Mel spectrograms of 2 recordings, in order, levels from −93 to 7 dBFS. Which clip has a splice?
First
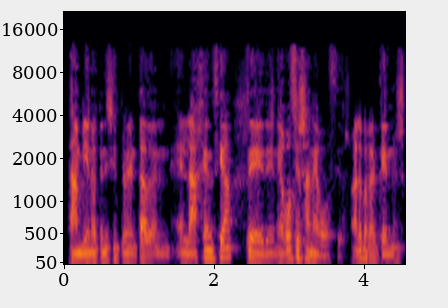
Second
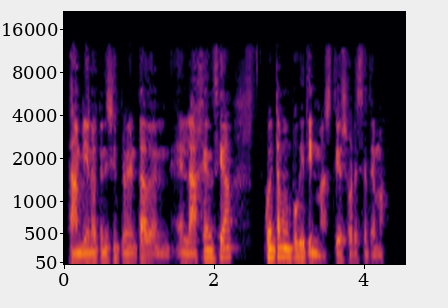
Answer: first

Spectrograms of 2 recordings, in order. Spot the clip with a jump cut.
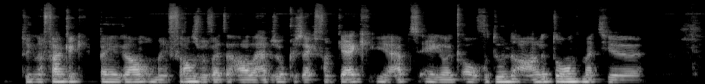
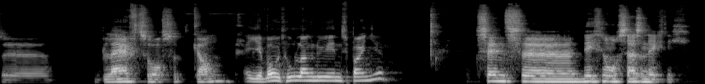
second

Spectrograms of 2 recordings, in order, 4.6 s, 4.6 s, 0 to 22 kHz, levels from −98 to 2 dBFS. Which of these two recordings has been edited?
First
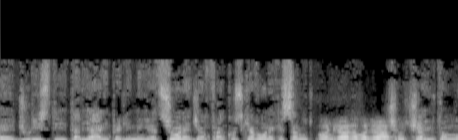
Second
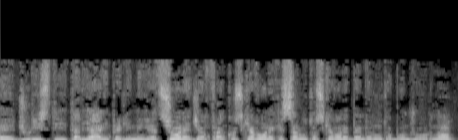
first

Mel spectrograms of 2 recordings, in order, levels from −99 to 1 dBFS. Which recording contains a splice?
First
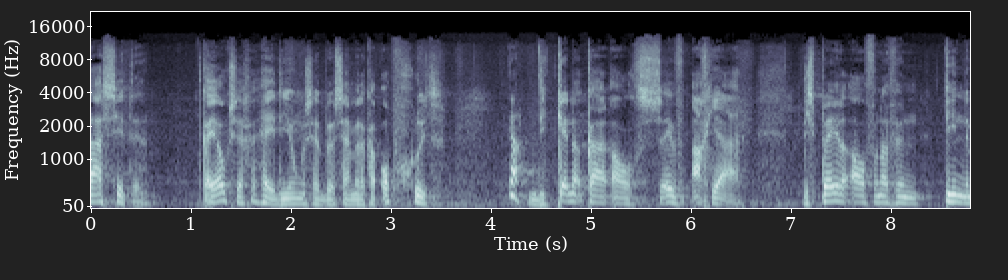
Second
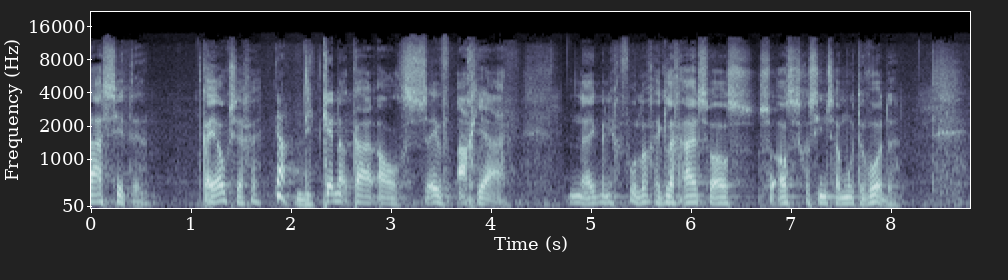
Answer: second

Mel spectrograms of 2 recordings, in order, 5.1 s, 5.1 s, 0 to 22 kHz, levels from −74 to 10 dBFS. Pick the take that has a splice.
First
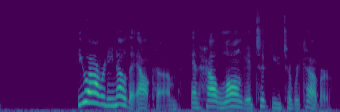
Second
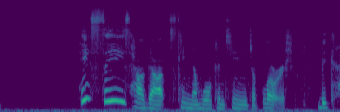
first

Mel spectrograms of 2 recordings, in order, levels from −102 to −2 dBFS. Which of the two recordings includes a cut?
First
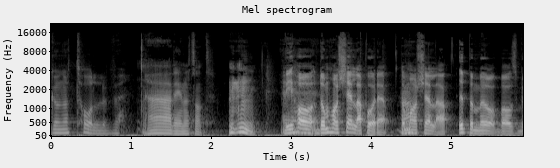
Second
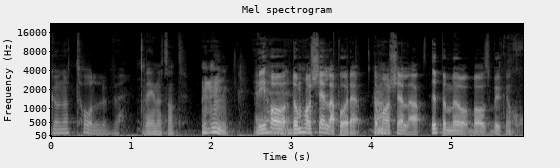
second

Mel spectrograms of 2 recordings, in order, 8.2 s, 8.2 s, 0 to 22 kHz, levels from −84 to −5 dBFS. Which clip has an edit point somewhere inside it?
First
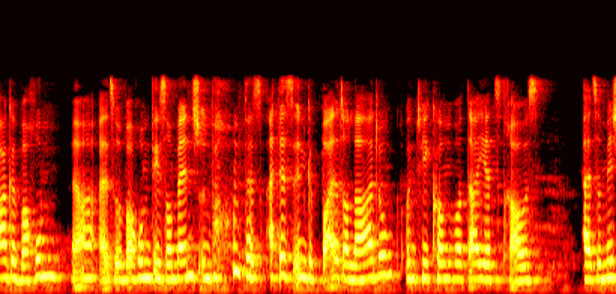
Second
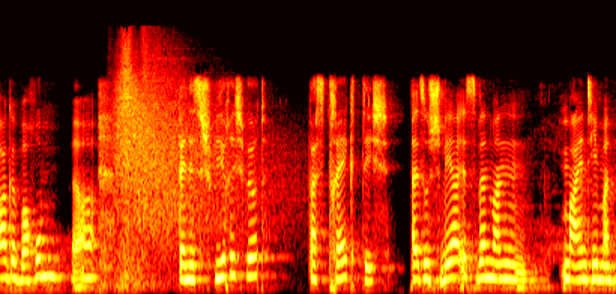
second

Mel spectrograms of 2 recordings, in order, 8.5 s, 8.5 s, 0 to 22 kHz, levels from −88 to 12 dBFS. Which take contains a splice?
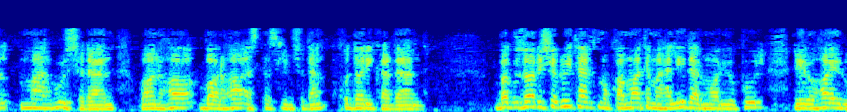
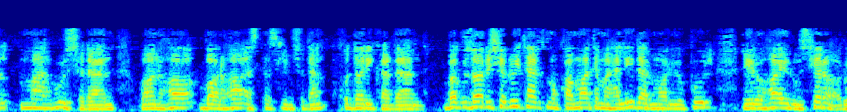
second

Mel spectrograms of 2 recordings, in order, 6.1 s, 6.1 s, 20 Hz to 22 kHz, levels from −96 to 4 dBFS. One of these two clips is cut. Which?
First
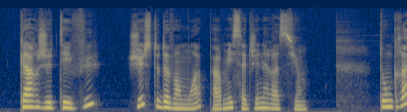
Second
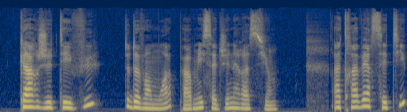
second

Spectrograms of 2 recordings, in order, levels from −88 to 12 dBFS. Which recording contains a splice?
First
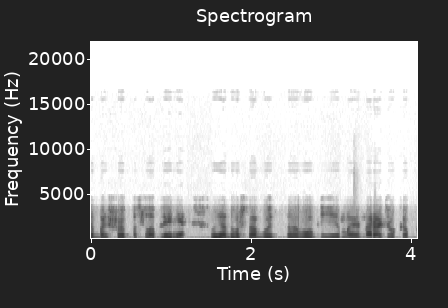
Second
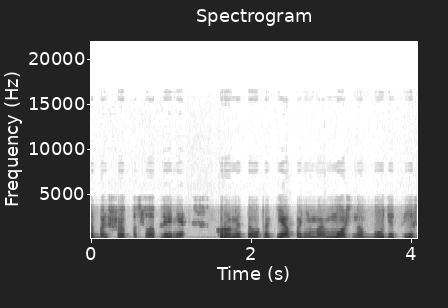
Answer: first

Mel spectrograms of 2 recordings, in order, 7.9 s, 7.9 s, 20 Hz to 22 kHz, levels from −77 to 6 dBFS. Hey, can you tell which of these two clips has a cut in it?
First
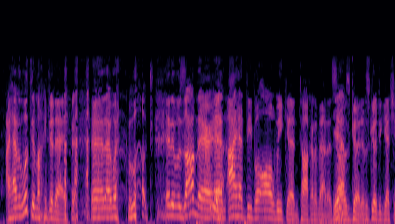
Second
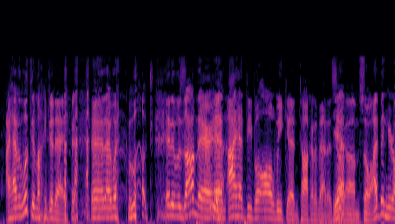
second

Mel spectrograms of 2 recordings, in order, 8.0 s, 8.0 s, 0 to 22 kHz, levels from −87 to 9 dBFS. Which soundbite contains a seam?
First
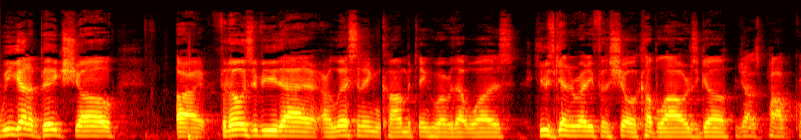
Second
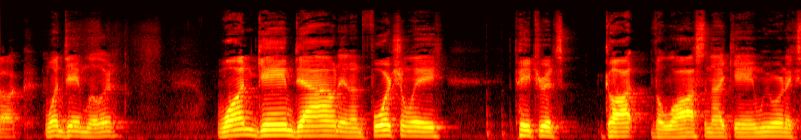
first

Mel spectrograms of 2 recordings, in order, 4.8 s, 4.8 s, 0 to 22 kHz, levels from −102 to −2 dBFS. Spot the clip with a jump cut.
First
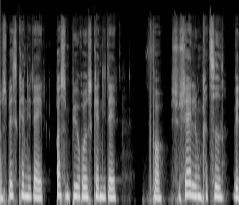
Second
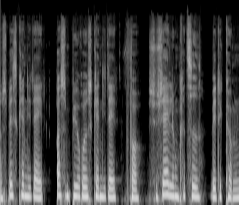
second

